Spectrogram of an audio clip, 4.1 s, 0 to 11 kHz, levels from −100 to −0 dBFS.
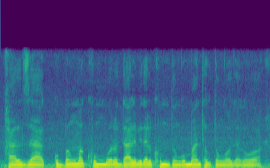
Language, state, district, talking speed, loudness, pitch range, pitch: Kokborok, Tripura, West Tripura, 175 wpm, -12 LUFS, 120-140 Hz, 130 Hz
